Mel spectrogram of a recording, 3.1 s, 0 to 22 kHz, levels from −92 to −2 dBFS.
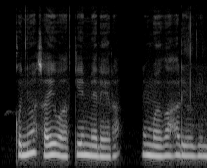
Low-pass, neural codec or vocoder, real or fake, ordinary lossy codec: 19.8 kHz; none; real; none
